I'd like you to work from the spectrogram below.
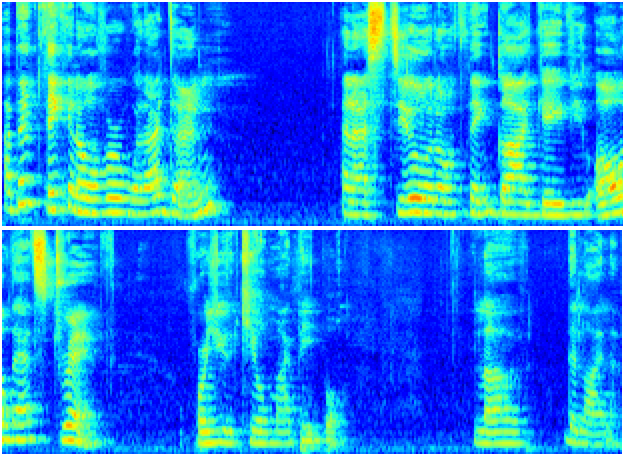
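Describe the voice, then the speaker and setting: At a very slow pace with long, frequent pauses, a woman speaks at a medium pitch in a dark, mellow, somewhat breathy tone with ordinary pitch variation, amid audible room echo. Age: 60s. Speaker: poet. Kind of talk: poetry reading.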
